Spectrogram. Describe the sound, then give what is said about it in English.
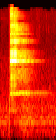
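A single bright clink of glasses touching in a toast at the Happel gin distillery, a sharp high-pitched strike followed by a clear ringing tone that slowly fades out, with no talking. “So, cheers. Cheers.”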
